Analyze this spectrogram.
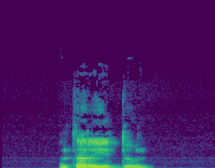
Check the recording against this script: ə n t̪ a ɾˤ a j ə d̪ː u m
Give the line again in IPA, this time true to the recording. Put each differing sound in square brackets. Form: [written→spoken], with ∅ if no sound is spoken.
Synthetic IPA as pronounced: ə n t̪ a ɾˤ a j ə d̪ː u [m→n]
